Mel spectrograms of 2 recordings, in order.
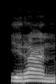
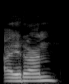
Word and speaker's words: Iran: It's pronounced Iran, not Iran.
